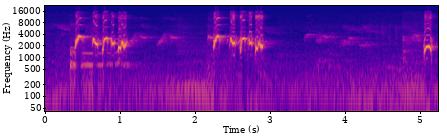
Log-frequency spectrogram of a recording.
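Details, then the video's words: Red-whiskered bulbul, doubled southern master song for young birds to copy: two quick phrases of warbled whistled notes about two seconds apart, then one short note at the end. "เสียงนกกรงหัวจุก เบิ้ล แม่บทใต้"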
